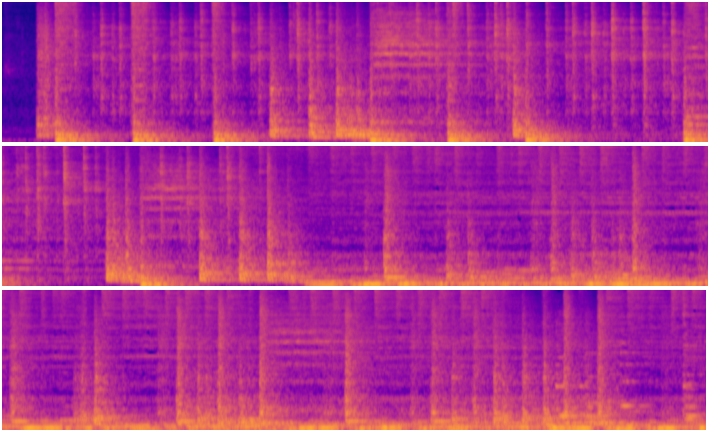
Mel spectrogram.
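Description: Jazz big band playing. It opens with strong accented hits about once a second, each left to ring out. About halfway through, the full band comes in with drums and a steady moving bass line underneath.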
